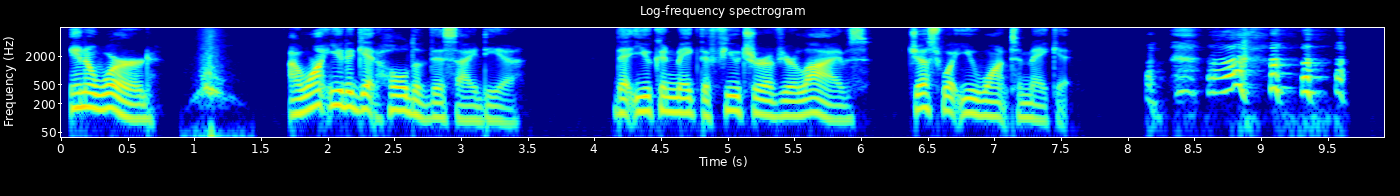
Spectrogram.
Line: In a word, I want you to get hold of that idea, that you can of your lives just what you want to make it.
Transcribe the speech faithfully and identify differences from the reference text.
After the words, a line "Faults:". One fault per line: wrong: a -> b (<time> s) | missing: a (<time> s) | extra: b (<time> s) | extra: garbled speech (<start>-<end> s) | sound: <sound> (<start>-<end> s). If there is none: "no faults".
In a word, I want you to get hold of this idea, that you can make the future of your lives just what you want to make it.
Faults:
sound: whoosh (0.9-1.5 s)
wrong: that -> this (2.8 s)
extra: make the future (4.6 s)
sound: laugh (8.1-9.7 s)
